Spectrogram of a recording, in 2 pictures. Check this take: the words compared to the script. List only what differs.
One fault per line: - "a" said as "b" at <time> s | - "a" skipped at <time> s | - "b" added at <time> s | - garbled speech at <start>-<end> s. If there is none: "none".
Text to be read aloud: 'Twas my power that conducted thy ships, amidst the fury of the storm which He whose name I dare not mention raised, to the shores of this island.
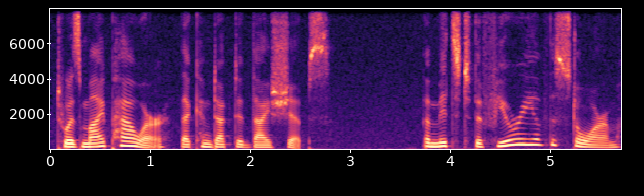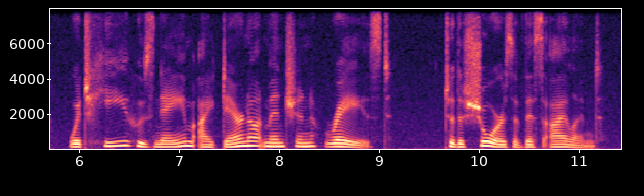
none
